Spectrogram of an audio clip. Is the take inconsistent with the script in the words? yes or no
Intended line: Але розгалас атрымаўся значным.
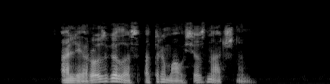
no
